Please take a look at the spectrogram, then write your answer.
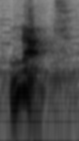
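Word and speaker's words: gnat: usually silent examples are cosine c-o-s-i-g-n rain r-e-i-g-n nat g-n-a-t no g-n-a-w gnome g-n-o-m-e h is usually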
